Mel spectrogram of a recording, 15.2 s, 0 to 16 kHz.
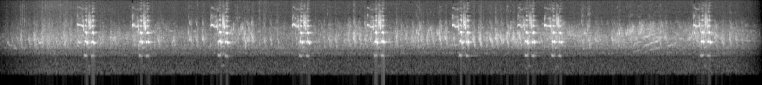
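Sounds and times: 
blue jay pump call: 0:01.6 - 0:02.0, 0:02.6 - 0:03.1, 0:04.2 - 0:04.7, 0:05.9 - 0:06.3, 0:07.4 - 0:07.8, 0:09.0 - 0:09.5, 0:10.4 - 0:11.3.

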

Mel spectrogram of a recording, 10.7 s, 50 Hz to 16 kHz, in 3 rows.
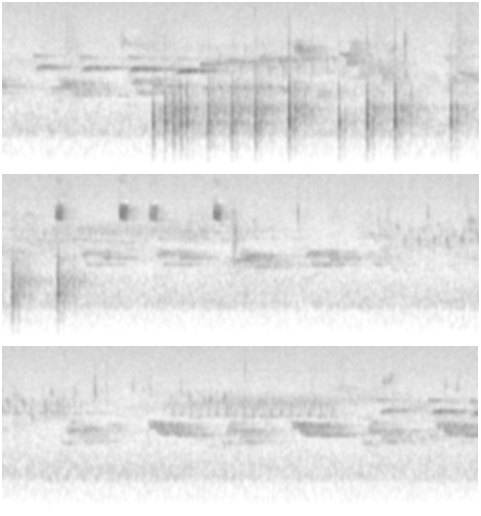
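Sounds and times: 
Yellow-bellied Sapsucker drumming: 0:01.1 - 0:04.2.

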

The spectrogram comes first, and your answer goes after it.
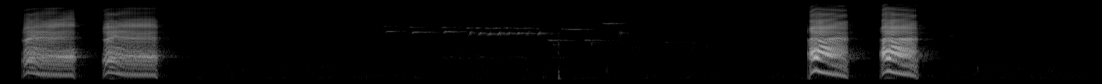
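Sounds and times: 
American crow giving harsh rasping caws: 0:00.2 - 0:01.8, 0:08.1 - 0:09.4.

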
